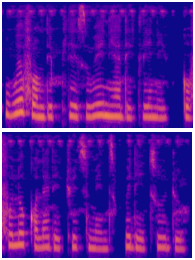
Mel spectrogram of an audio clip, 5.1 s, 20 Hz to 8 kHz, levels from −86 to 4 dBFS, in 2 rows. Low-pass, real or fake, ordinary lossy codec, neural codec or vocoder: none; real; none; none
